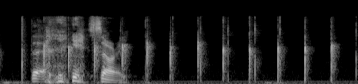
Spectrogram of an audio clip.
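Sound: hands clapping in applause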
